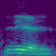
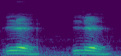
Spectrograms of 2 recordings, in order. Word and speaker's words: 리을: Okay, yeah, 리을. It's very fun. I love pronouncing it. It's like a mixture between L and R. So yeah, 리을.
